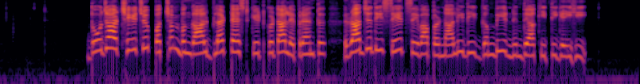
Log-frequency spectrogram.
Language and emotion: Dogri, neutral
